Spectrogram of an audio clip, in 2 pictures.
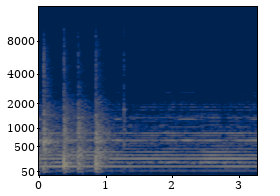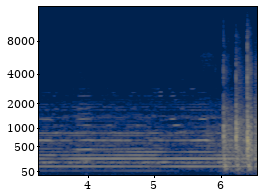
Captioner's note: light switch flicks off; banging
